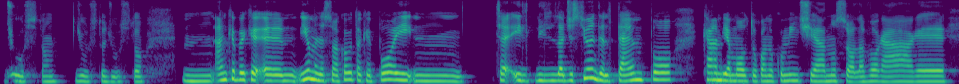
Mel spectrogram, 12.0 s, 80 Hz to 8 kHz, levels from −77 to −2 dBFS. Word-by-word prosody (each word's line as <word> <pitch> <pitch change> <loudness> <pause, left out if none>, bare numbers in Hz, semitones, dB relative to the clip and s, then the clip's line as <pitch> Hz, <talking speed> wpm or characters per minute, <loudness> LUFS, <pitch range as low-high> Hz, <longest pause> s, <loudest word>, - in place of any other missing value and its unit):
Giusto, 190 -1 -6 0.3
giusto, 190 -1 -7
giusto. 175 0 -7 0.4
Mhmm, 195 -2 -2
anche 240 +5 +2
perché, 240 0 +4
ehm, 205 -1 +2
io 255 +5 +6
me 260 -3 +7
ne 215 - +3
so' 210 +1 -4
accorta 235 +4 0
che 200 -2 -4
poi, 235 -1 +3
mhmm, 195 -2 -2 0.4
cioè 220 - +1
il 205 -2 -1
il 210 0 -1
la 210 -1 +4
gestione 215 +9 +2
del 205 -5 +2
tempo 240 +3 +2 0.3
cambia 230 -2 +3
molto 200 -1 0
quando 195 0 -2
cominci 205 +1 -2
a, 185 -1 +1
non 195 +1 -2
so, 190 -2 -3
lavorare, 185 +1 -1
200 Hz, 150 wpm, -22 LUFS, 190-220 Hz, 0.4 s, me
